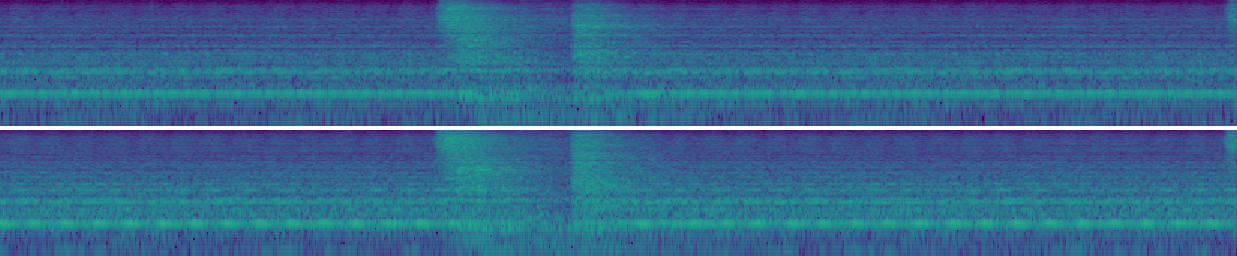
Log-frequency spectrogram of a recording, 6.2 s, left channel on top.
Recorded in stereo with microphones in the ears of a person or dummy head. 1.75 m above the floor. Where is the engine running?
60° right (ahead or behind), 1.3 m.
